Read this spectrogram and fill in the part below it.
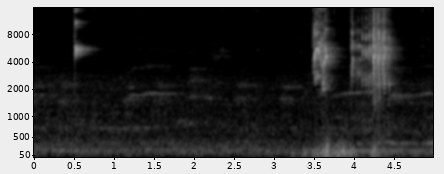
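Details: Lovebird calls used to lure back an escaped bird: one thin, high chirp, a long pause, then a harsh burst of loud, scratchy shrieks and squawks lasting about a second.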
